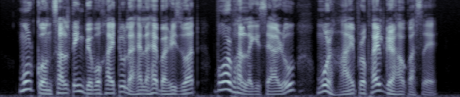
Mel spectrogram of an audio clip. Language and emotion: Assamese, happy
